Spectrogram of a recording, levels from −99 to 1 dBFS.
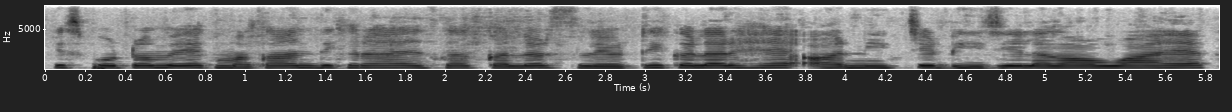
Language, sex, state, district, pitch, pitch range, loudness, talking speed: Hindi, female, Jharkhand, Deoghar, 235 Hz, 225-245 Hz, -13 LUFS, 195 wpm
